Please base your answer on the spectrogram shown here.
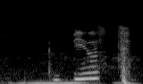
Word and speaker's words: abused: um this word here this s is going to sound like a z okay the word is abuse abused good abused with the D sound abused good yeah so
